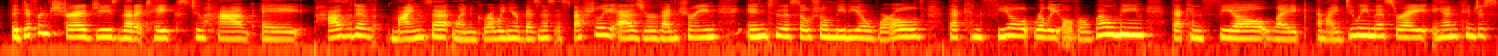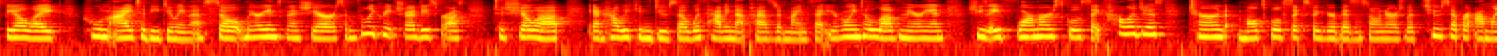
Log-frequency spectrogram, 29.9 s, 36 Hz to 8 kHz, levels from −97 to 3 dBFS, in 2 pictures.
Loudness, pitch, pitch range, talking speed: -22 LUFS, 215 Hz, 200-230 Hz, 190 wpm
